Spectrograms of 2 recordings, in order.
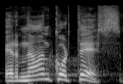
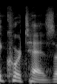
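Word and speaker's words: Cortés: Hernan Cortes. But I'm not just going to keep saying like that because then you're going to think I'm pretentious for continually pronouncing it right. I'll just say Cortez, okay? And we'll go like that from this point forward, all right?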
